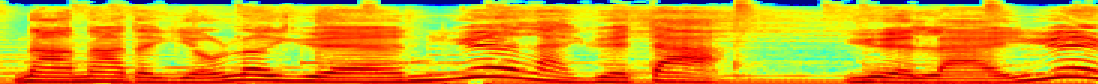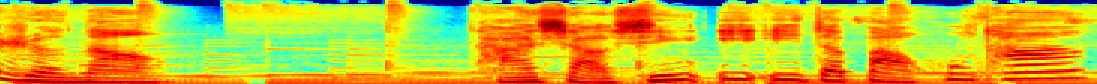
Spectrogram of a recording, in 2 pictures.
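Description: Over background music, this Taiwanese Mandarin-accented woman tells children's stories in a medium-pitched voice with lively intonation, never hurrying. As host and narrator of a kids' story podcast, she addresses young listeners directly.

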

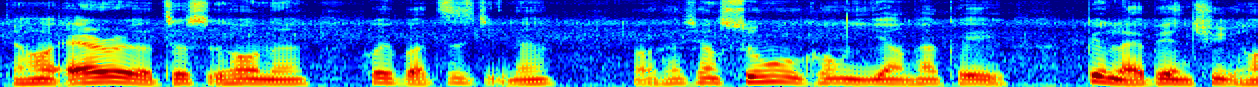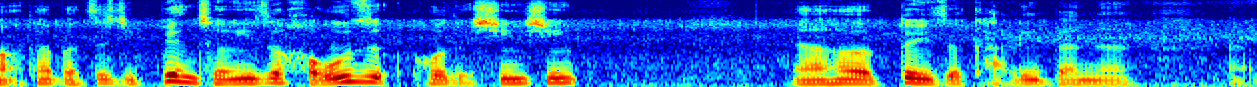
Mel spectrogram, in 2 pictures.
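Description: A woman with a Taiwanese Mandarin accent, chatting casually as an English teacher, often laughing and spelling words out slowly. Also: deep voice, warm tone, slight background noise.

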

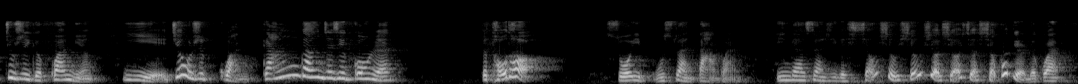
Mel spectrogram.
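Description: A woman narrating a classic tale for children, slow and expressive, speaking directly to her listeners. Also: on the high side, lo-fi sound. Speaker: storyteller.

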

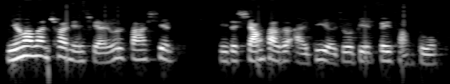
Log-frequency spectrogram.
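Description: A woman with a Taiwanese Mandarin accent chats casually at a quick pace. Her voice is husky and mid-pitched. The recording is a little dull and muffled. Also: lively intonation. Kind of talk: casual chat.

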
